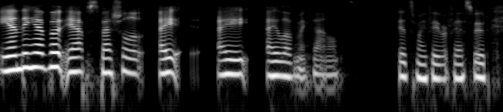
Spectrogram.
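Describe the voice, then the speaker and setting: Heard with a dry, close sound and no echo, a woman with a Midwestern accent speaks at a moderate pace in a medium pitch with ordinary pitch variation. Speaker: podcast co-host. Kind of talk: casual chat. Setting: studio. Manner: loud.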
